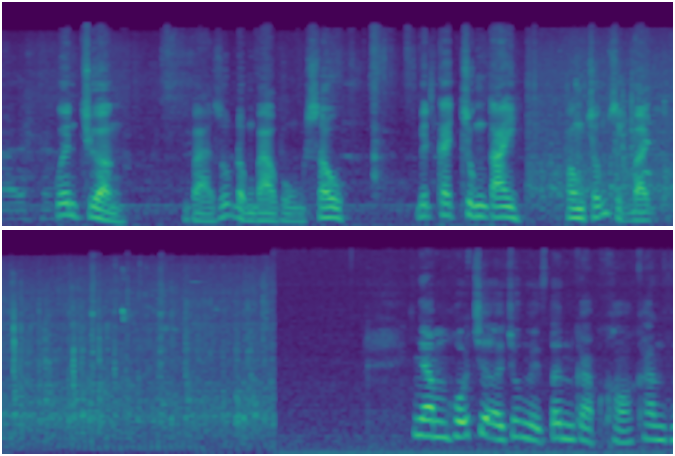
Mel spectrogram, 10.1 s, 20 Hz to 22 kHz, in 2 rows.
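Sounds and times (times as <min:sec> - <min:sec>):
wooden planks rattling: 0:04.0 - 0:07.2.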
